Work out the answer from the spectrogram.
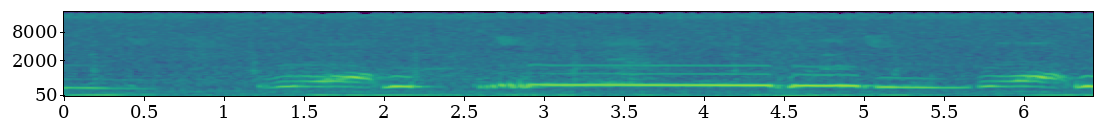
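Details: Puter pelung Barbary dove singing its long coo: wavering rolled notes, then a level, drawn-out tone of about one and a half seconds, followed by shorter dipping coos and another rolling phrase.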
